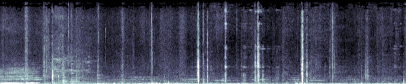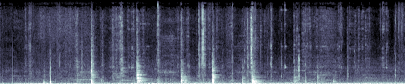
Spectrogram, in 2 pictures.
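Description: A hammer strikes a blade, knocking sharply in repeated blows.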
